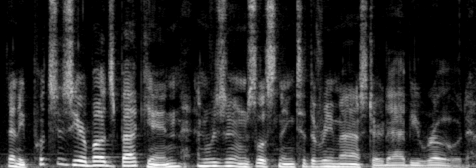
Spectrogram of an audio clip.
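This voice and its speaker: Man narrating with a lively, expressive pitch. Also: slight background noise. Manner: measured and understated, lifts sharply in his own character's questions. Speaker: first-person narrator. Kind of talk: audio drama narration.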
